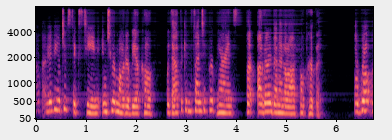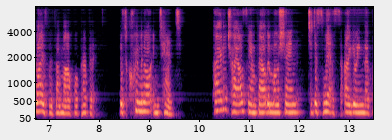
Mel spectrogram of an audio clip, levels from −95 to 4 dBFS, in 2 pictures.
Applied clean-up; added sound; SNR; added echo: neural mask model DeepFilterNet 3.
